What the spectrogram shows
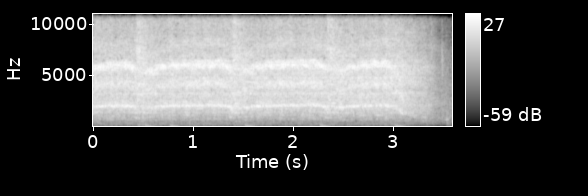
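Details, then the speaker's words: Twin-turbo LS-swapped Mustang with a 5.3 and a newly installed BTR Stage 4 cam: the starter whines high and steady with uneven thumps, turning over but never firing; cranks but won't start because the cam timing was installed well off. "still nothing what the hell's going on so i tore everything apart real fast and i was off timing uh a pretty good amount of completely forgot about that"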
